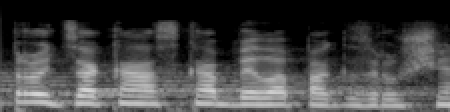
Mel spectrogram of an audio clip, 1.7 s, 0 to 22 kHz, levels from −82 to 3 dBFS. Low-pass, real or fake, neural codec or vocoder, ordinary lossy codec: 10.8 kHz; real; none; AAC, 64 kbps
